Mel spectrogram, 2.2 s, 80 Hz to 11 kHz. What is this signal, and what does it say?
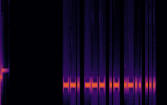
Morse code, heard as a keyed tone, about 51 wpm, 700 Hz. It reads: GOALS
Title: Sentences from Top 1000 Words - Review Part 6 - New Word Drill - 50wpm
